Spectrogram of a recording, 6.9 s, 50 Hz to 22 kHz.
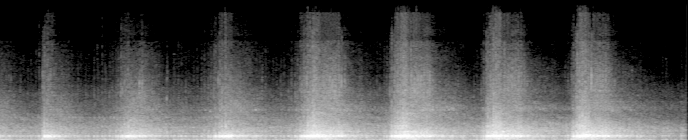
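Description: A 2017 KTM Superduke R ABS naked motorcycle on its standard exhaust fires up nearby and is blipped in seven evenly spaced, loud revs, each rising and falling back to a steady idle, with no talking.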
